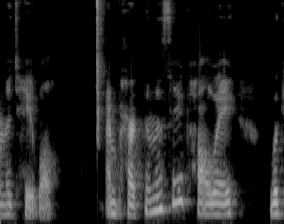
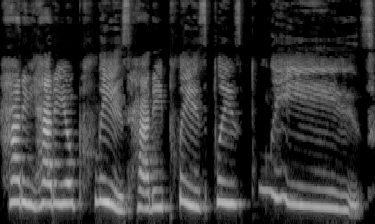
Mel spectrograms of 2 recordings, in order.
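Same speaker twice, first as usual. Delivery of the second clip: high, whiny voice stretching each "please"; 9 semitones higher than usual. Reading a story aloud, a dog begging again: whining. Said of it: "I whine some more".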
